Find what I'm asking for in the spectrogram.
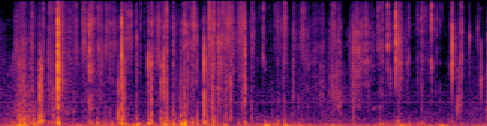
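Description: Paper is folded up close by during a card trick, giving soft irregular crinkles and crisp snaps, quiet and without speech.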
